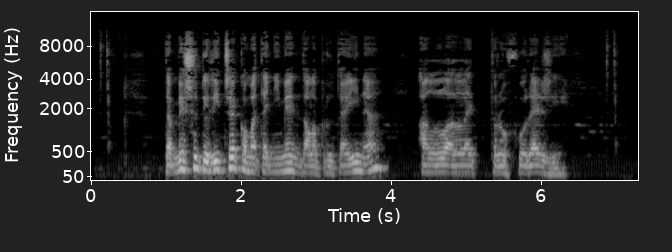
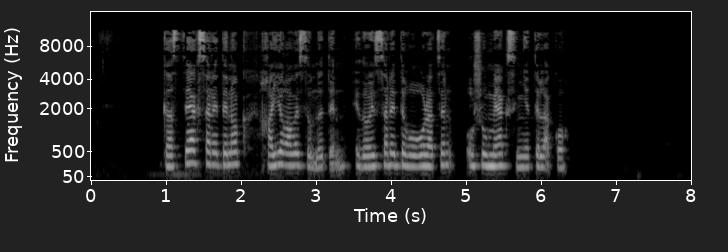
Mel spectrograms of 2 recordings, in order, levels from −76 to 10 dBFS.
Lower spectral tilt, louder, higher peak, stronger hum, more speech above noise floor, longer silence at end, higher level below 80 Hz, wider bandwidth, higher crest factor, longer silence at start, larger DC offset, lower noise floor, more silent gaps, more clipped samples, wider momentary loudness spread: first, -4 dB/octave vs -2.5 dB/octave; first, -20 LUFS vs -24 LUFS; first, 0 dBFS vs -4 dBFS; first, 60 Hz at -45 dBFS vs none; second, 33 dB vs 52 dB; second, 0.3 s vs 1.65 s; first, -50 dBFS vs -68 dBFS; about the same, 11.5 kHz vs 12 kHz; about the same, 22 dB vs 24 dB; second, 0.1 s vs 0.95 s; neither; second, -54 dBFS vs -77 dBFS; neither; neither; first, 17 LU vs 14 LU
